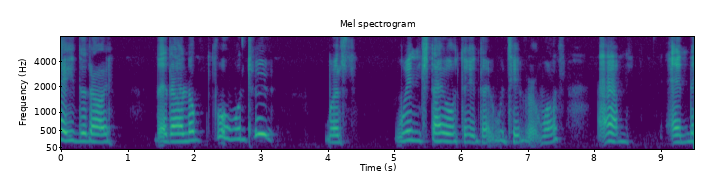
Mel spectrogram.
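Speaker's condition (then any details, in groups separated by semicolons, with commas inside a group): Cerebral palsy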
